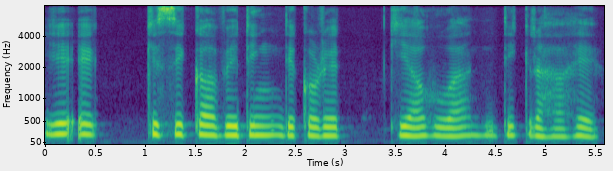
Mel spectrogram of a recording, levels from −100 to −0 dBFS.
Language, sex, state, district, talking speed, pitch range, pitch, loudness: Hindi, female, West Bengal, Alipurduar, 120 wpm, 190-205 Hz, 200 Hz, -17 LUFS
